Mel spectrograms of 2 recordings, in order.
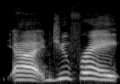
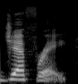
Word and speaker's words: Giuffre: See, some of you guys say Giuffre, Jeff Ray. See, those are two different pronunciations. Giuffre is correct, not Jeffrey.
